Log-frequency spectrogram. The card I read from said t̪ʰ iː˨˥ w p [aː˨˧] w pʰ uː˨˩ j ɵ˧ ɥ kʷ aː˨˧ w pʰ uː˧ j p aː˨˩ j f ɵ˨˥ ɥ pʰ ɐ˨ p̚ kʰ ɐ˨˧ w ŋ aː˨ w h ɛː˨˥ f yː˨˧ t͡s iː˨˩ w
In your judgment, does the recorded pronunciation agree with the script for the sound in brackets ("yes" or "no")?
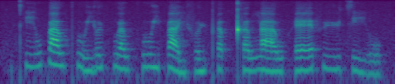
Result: yes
